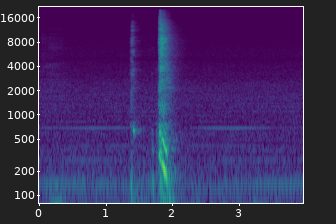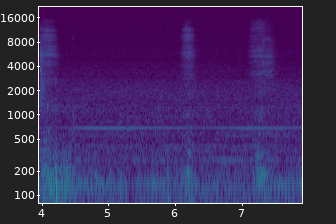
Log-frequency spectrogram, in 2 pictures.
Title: Morning Sneezes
